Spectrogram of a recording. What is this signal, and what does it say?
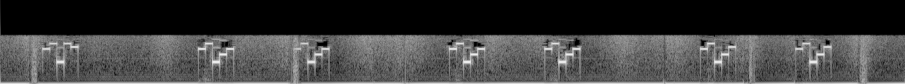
Five-tone selective call (ZVEI), heard as quick runs of five tones, tones of about 70 ms. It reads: 88119 88158 88158 88158 88158 88159 88159
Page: SDR/ZVEI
